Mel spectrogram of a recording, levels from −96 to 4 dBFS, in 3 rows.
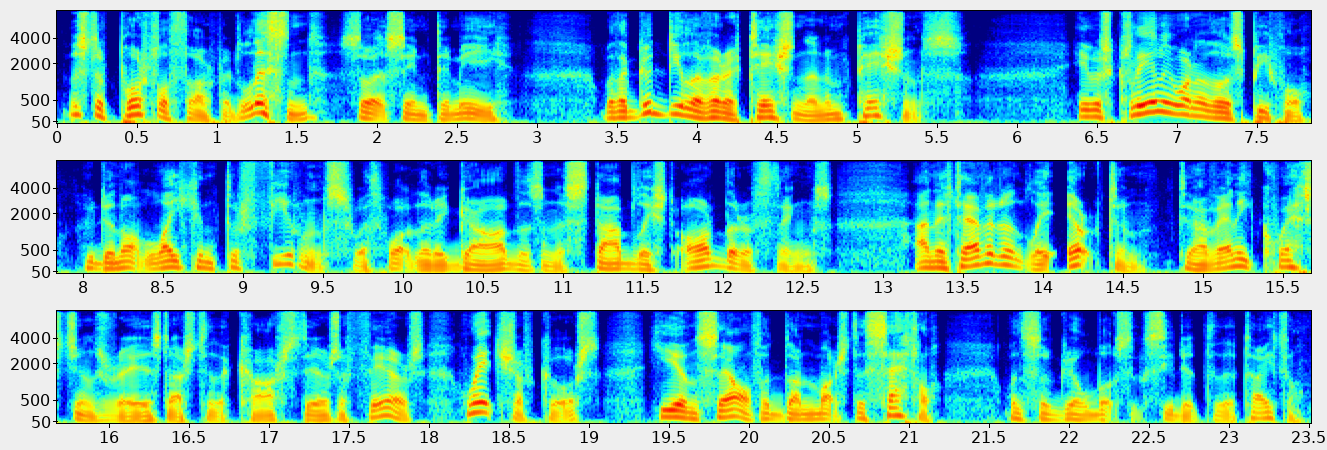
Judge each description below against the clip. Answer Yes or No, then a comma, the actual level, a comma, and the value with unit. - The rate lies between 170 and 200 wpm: Yes, average, 175 wpm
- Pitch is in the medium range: No, low, 105 Hz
